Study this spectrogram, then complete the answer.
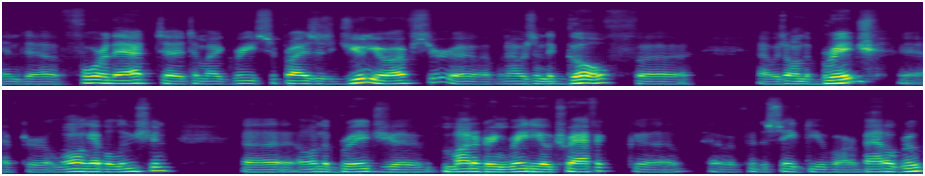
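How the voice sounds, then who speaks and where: At a moderate pace and medium pitch, a man with an unremarkable speaking voice talks with big swings in loudness. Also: ordinary pitch variation, quiet background. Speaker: military veteran and author. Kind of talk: casual interview chat.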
